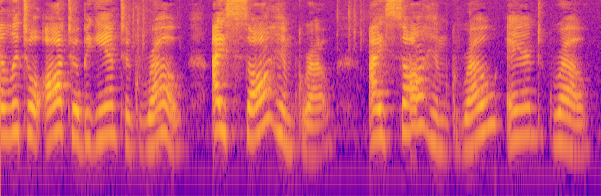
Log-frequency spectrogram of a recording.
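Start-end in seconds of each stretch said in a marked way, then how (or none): none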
